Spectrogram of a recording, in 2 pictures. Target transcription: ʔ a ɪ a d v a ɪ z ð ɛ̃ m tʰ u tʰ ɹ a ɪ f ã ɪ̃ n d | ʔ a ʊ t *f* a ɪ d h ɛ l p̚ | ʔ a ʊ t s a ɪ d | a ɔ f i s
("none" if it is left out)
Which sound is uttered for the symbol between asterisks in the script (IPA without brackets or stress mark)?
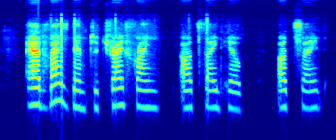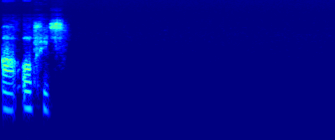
s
